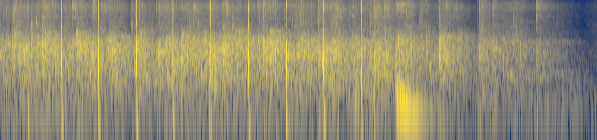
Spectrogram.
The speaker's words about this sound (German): Ja, genau, dürfen ruhig klatschen.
